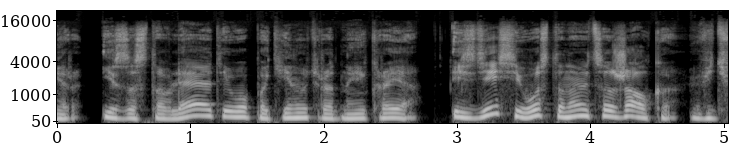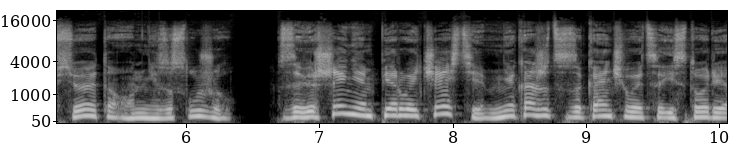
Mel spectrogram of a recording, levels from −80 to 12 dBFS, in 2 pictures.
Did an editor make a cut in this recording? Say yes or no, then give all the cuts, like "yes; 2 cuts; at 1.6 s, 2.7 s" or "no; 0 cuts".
no; 0 cuts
